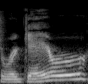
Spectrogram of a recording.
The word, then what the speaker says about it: Regehr: Yeah, Duncan, I believe that last name is pronounced Regehr, plays Dracula, and he's pretty badass in this movie.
